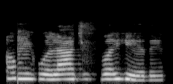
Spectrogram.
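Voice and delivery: a fussy woman hedging politely; Faith's fussy voice. Acted.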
